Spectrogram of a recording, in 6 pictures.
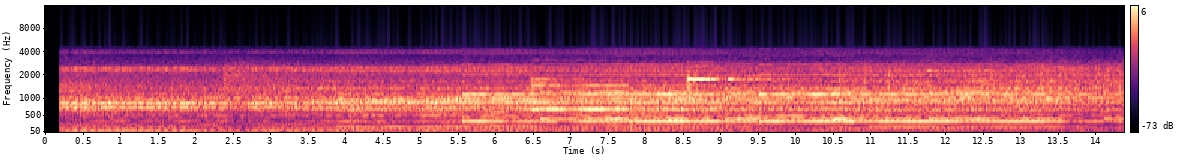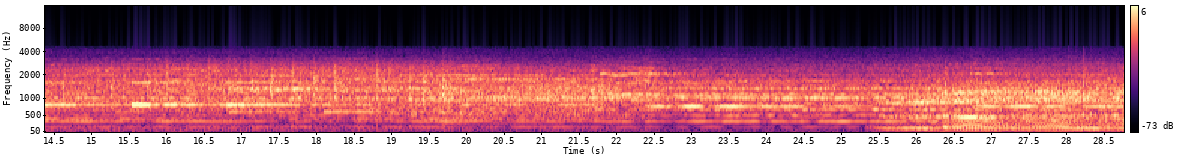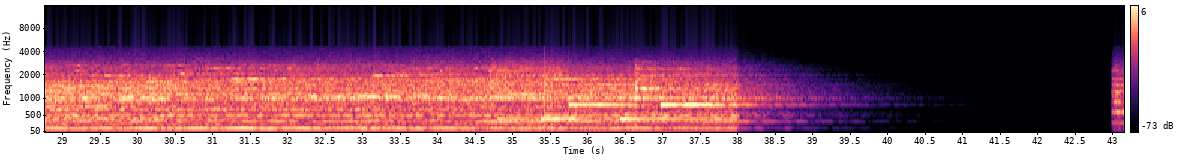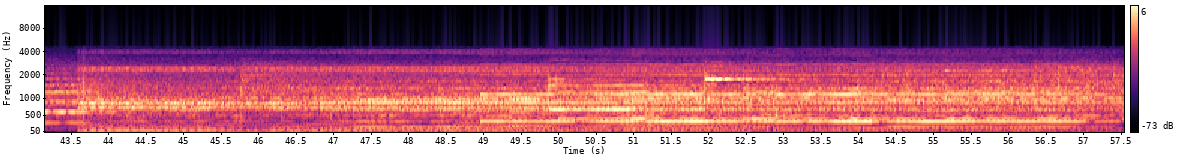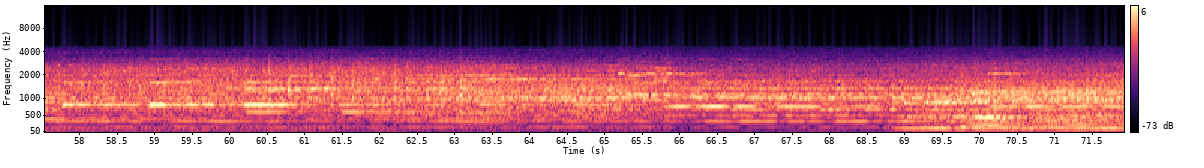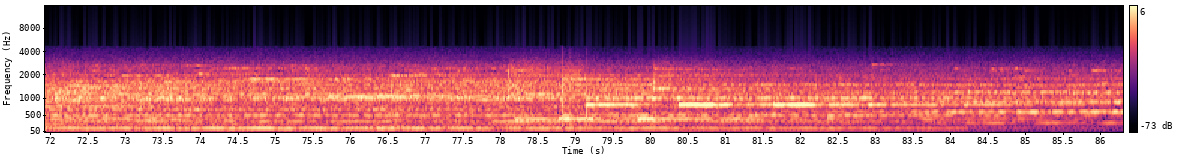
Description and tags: Bell Train
This sound is from a collection of Sound FX I created called Sounds from the Strange. These sounds were created using various efx processors such as Vocoders, Automatic filtering, Reverb, Delay and more. They are very different, weird, obscure and unique. They can be used in a wide variety of visual settings. Great for Horror Scenes, Nature, and Science Documentaries.
aggressive, big, bright, calm, chaotic, confused, dark, Different, discovery, disturbing, Efx, FX, Nature, Sound, Soundtrack, Space, Strange, Transformational, Ufo, Unique, Universe, Weird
